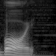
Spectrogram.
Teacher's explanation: The last one is Oi diphthong. The first part of this diphthong is slightly more open than O long vowel and glides toward I, which is in the closed front position, as in boy.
